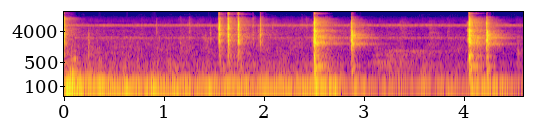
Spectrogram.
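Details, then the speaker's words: 2004 Scion xB, reinstalling cylinder head on aluminum head, torquing head bolts to 22 foot-pounds in sequence: sharp metallic torque wrench clicks in quick pairs, double-clicked to confirm set torque. "I like to double click it and make sure I got it, got it there."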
